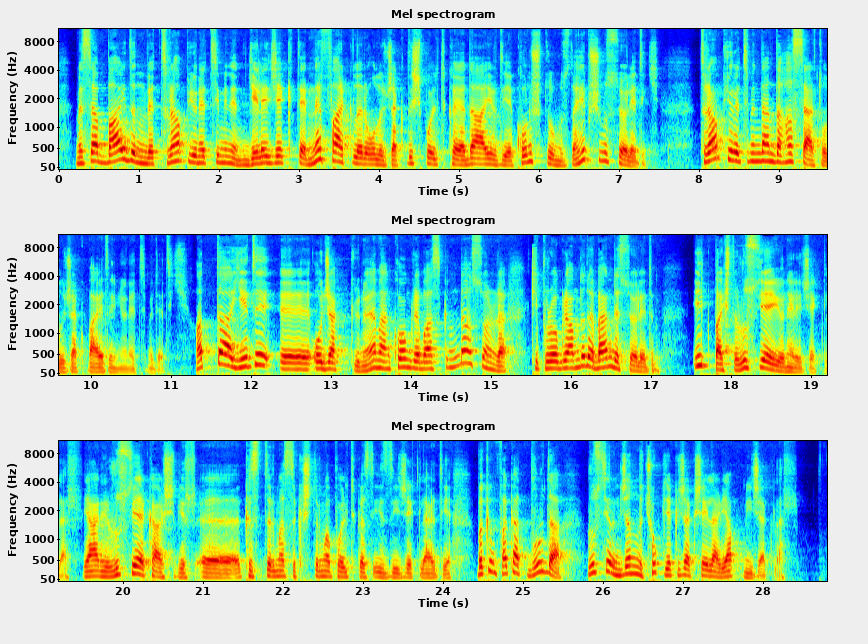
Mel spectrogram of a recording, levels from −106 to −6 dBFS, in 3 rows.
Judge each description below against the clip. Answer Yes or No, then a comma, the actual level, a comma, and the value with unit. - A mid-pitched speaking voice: Yes, medium, 155 Hz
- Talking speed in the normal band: Yes, average, 125 wpm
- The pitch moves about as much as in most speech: No, wide, 8.1 semitones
